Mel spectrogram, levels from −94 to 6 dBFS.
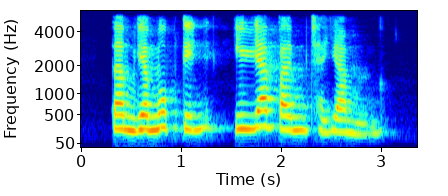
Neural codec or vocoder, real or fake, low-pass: codec, 16 kHz, 0.8 kbps, ZipCodec; fake; 5.4 kHz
